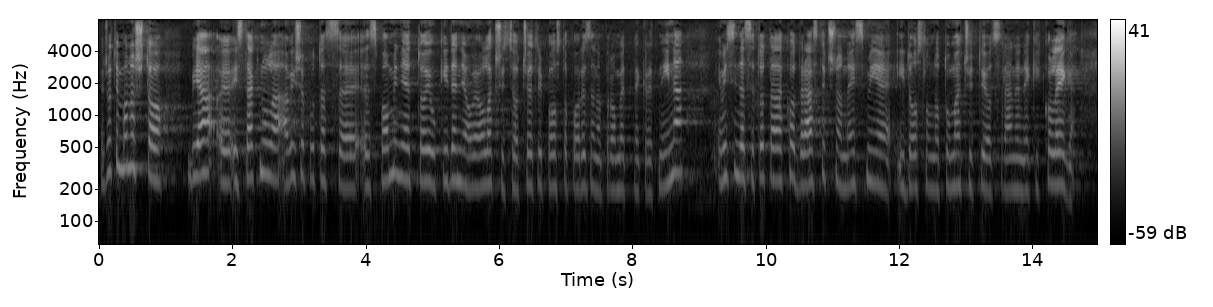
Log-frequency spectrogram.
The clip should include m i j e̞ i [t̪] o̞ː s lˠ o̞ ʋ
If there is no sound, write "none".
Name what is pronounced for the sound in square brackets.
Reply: d̪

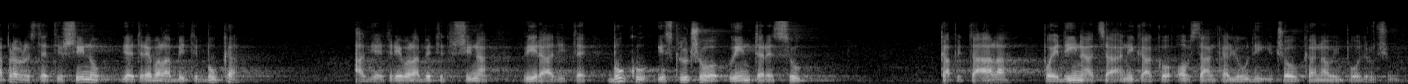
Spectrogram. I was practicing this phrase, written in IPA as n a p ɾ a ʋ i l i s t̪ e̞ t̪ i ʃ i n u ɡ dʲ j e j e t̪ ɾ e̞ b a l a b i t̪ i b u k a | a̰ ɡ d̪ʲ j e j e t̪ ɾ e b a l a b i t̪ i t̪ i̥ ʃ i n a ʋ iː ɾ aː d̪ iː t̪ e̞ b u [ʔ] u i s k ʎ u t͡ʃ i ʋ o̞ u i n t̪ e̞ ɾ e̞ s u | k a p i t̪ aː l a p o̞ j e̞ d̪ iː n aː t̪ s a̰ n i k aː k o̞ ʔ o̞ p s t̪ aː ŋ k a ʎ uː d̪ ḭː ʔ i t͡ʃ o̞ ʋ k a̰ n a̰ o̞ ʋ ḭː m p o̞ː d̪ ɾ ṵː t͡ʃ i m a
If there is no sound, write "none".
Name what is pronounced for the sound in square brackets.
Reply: k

